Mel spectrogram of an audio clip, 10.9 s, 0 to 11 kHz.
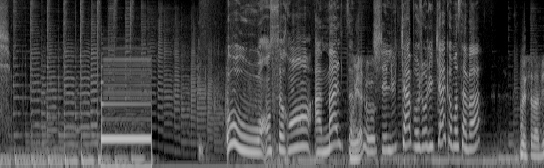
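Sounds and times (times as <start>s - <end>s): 
upbeat music: 0.0s - 10.8s
telephone ringback tone: 2.0s - 3.1s
speech: 4.8s - 9.7s, 10.4s - 10.8s.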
